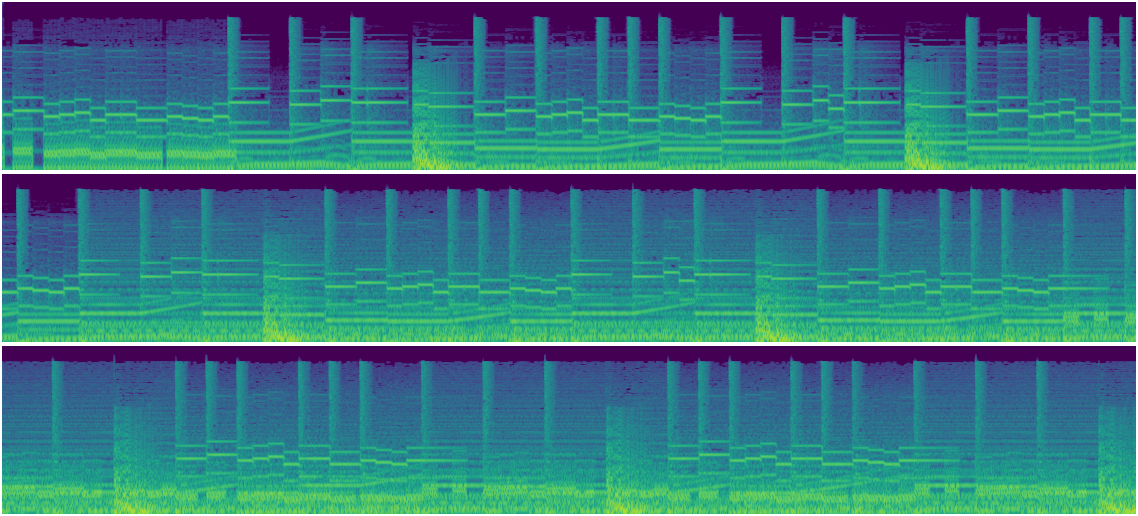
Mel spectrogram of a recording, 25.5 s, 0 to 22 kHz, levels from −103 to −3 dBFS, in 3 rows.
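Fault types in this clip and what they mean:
DAB burbling: bit errors slip past error correction, making sub-bands jump for up to a frame; heard at 1.23 and 20.80 s as short blips of noise, showing as blotchy band-limited bursts on a spectrogram.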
